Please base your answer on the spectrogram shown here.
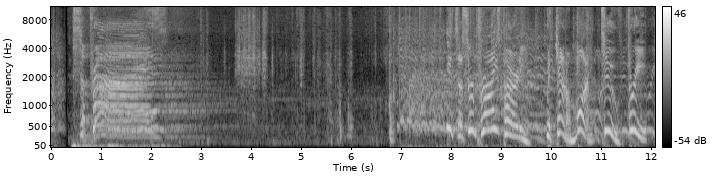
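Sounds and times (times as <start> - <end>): person singing: 0.0 - 3.4
packaging rustling: 3.0 - 10.0.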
